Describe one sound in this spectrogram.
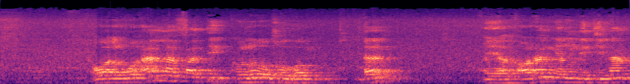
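A man speaks calmly through a headset microphone, with pauses.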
